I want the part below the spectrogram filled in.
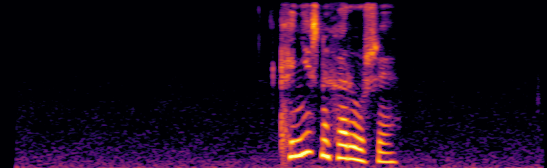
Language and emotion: Russian, positive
